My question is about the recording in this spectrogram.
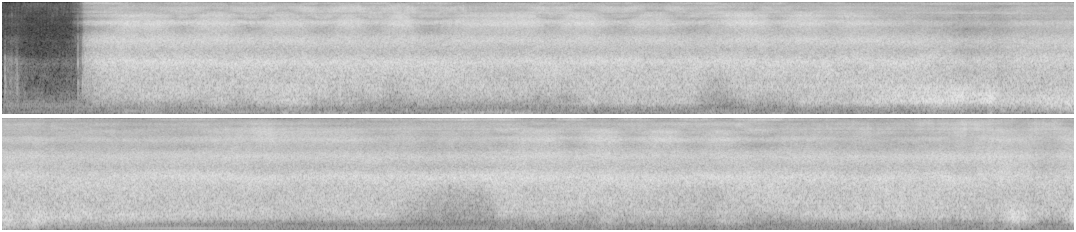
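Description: Pressure washer spraying a high-pressure water jet onto porcelain patio slabs: the jet starts suddenly just under a second in and runs as a loud, steady hiss.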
